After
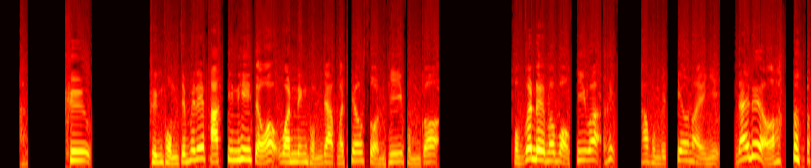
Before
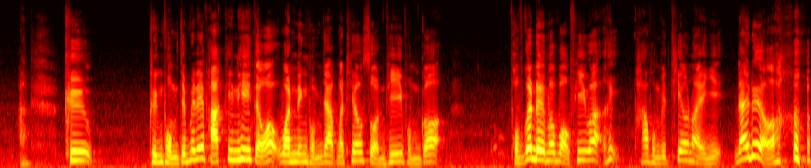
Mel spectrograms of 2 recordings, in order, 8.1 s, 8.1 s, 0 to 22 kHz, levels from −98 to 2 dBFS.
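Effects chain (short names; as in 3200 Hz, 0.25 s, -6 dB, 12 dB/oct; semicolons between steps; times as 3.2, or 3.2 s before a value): sample gate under -37.5 dBFS; gain -2 dB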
